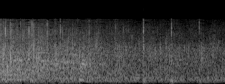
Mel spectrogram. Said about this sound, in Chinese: 所以我们现场的朋友们，我们一起用热烈掌声欢迎这些远道的来宾们。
